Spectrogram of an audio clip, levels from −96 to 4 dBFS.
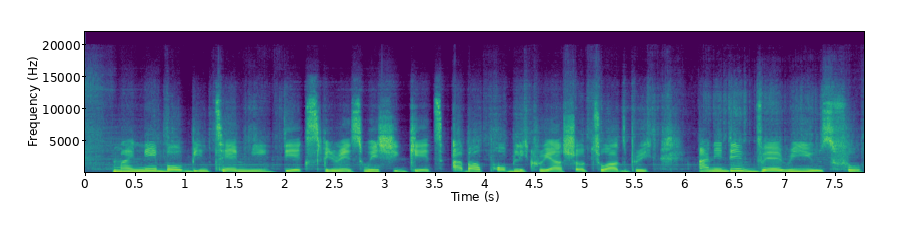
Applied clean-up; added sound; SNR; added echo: neural mask model RNNoise.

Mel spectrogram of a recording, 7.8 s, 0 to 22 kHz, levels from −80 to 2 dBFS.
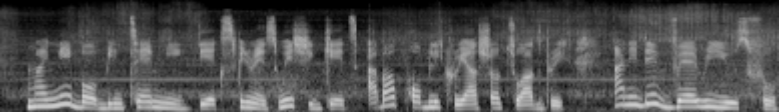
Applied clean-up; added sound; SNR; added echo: none; Engine; 19 dB; none.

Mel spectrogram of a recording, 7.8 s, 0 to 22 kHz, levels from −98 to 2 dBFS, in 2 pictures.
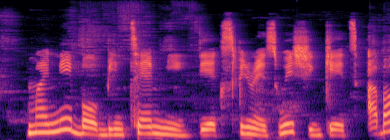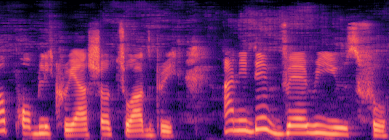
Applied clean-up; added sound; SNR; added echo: classical method log-MMSE.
